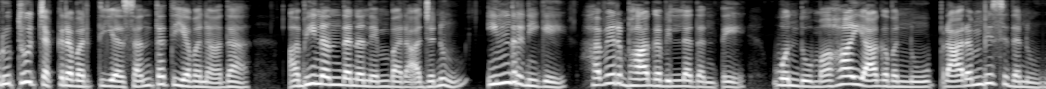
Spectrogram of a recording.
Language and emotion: Kannada, neutral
